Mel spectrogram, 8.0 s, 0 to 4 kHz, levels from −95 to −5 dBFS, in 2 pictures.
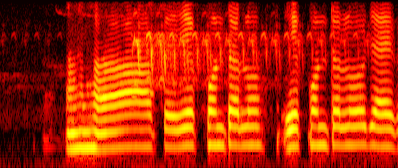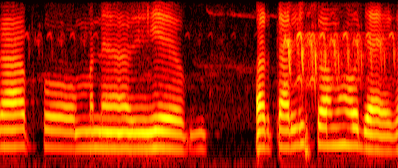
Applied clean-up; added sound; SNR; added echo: none; Bird vocalization, bird call, bird song; 15 dB; none.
